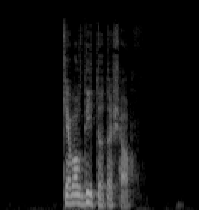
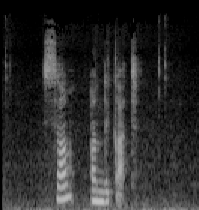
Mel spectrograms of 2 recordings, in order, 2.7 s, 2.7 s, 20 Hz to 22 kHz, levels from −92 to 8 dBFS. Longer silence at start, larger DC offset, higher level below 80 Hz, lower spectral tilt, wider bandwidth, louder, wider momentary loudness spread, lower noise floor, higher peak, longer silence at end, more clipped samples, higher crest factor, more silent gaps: first, 0.85 s vs 0.2 s; neither; second, -74 dBFS vs -50 dBFS; first, -6.5 dB/octave vs -4 dB/octave; about the same, 15 kHz vs 15.5 kHz; second, -36 LUFS vs -24 LUFS; second, 11 LU vs 23 LU; first, -88 dBFS vs -47 dBFS; second, -20 dBFS vs -8 dBFS; first, 0.9 s vs 0.05 s; neither; about the same, 20 dB vs 20 dB; neither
